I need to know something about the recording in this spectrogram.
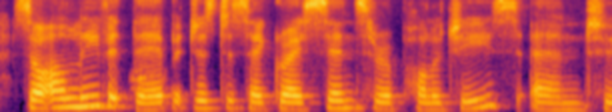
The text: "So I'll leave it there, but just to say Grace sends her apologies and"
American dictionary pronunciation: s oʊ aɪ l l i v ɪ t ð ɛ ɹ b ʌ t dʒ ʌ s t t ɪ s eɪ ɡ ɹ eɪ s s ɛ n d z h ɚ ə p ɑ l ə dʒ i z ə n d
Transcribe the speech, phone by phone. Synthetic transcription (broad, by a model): s oʊ aɪ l l i v ɪ t ð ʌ ɹ b ʌ t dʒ ʌ s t t ɪ s eɪ ɡ ɹ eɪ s s ɛ n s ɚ ə p ɑ l ə dʒ i z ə n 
